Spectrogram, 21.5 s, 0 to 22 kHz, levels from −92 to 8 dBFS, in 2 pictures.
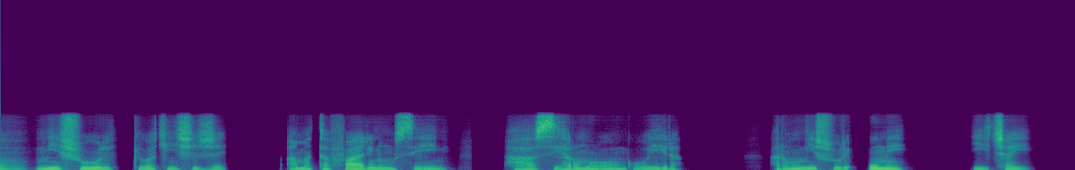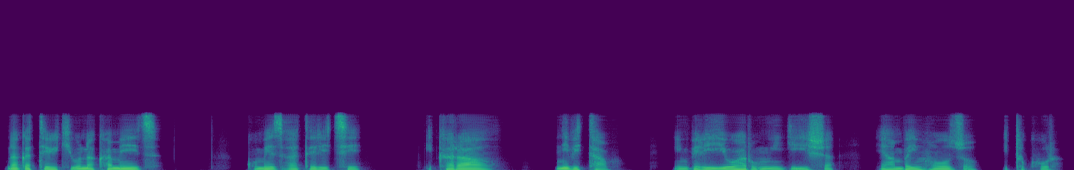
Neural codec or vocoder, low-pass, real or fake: codec, 16 kHz, about 1 kbps, DyCAST, with the encoder's durations; 7.2 kHz; fake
